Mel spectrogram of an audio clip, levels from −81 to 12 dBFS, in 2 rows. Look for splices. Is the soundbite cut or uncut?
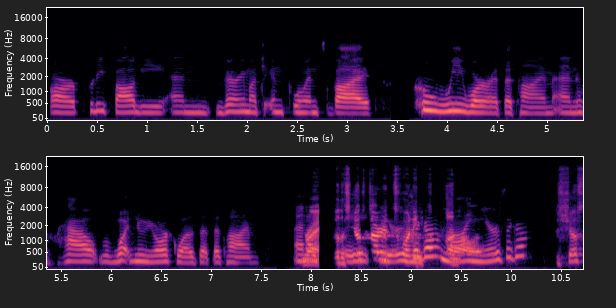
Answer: cut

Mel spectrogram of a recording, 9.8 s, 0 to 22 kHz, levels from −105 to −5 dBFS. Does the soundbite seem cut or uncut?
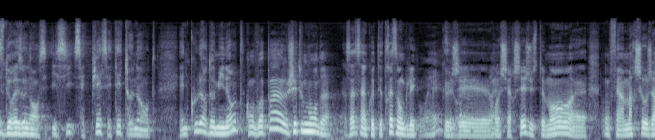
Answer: uncut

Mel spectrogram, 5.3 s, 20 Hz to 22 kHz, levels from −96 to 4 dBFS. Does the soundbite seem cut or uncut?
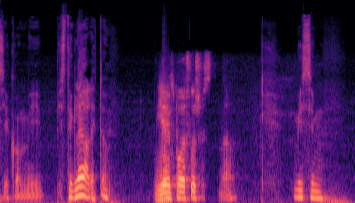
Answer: uncut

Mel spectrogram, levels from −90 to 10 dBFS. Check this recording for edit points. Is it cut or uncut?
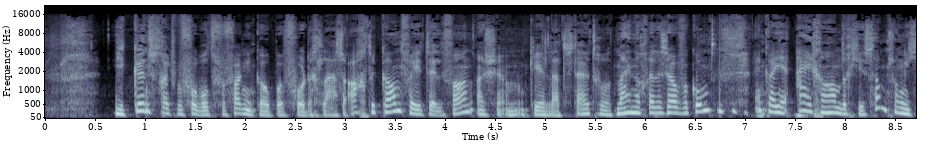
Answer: cut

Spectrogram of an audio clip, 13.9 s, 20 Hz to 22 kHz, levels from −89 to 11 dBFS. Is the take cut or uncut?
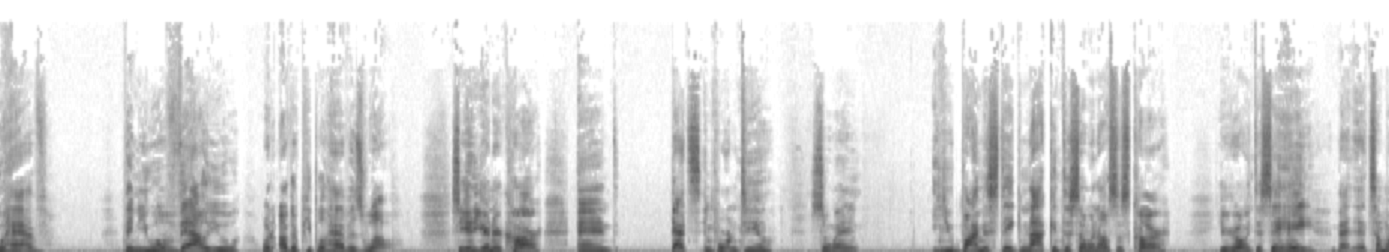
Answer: cut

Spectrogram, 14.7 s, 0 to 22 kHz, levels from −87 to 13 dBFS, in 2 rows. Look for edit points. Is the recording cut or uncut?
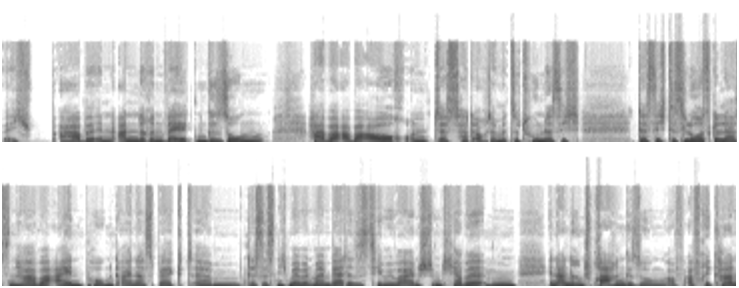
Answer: uncut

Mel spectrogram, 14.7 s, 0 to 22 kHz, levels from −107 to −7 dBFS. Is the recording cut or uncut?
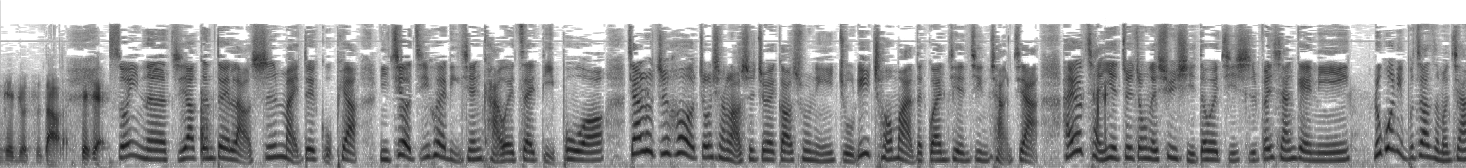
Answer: cut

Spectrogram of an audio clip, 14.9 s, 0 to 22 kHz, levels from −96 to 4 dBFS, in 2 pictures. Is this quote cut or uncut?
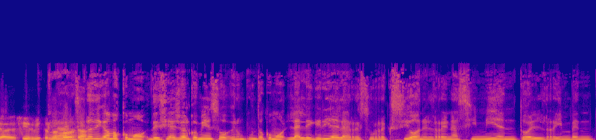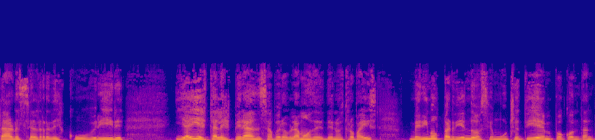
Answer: cut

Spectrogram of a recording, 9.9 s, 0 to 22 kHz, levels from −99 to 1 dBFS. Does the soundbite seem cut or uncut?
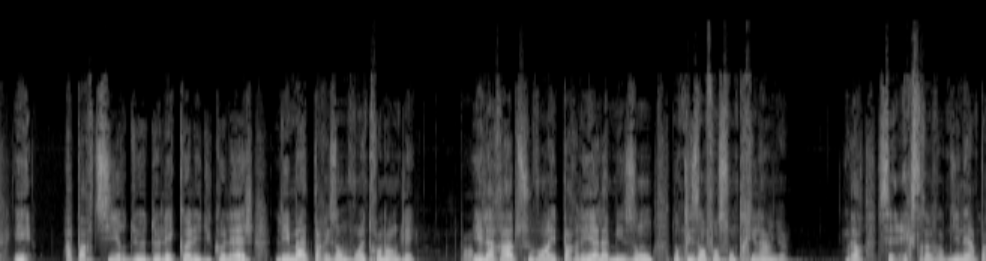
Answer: cut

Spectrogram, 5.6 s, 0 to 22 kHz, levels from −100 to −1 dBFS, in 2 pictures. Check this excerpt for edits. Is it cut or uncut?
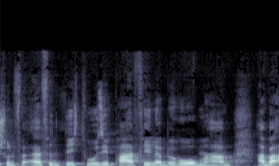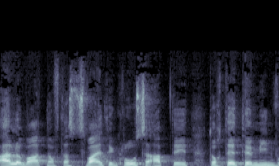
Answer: uncut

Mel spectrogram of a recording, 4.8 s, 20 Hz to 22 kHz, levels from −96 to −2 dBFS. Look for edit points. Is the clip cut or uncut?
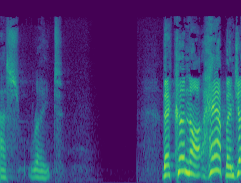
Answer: uncut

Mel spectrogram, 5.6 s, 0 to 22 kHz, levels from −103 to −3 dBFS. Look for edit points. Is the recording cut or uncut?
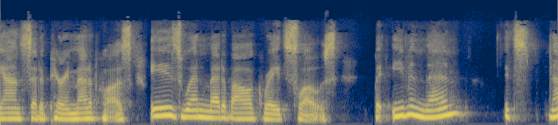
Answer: cut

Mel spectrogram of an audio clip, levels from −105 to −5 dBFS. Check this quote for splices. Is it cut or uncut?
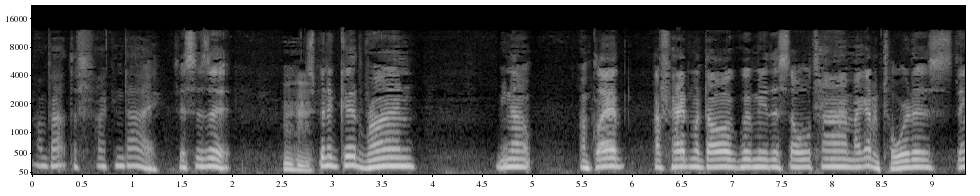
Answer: uncut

